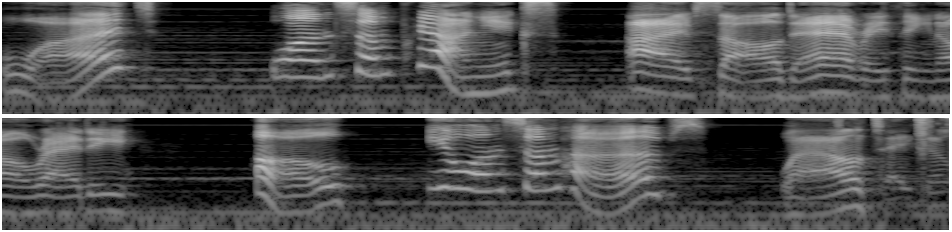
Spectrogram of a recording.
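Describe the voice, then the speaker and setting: Someone speaks very slowly in a put-on character voice, leaving long, frequent pauses. Clear music plays in the background. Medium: video game. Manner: brisk, shrewd.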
